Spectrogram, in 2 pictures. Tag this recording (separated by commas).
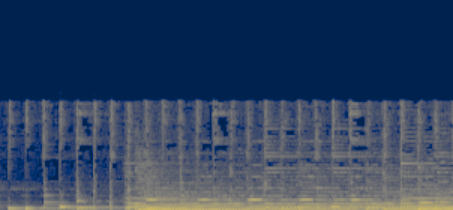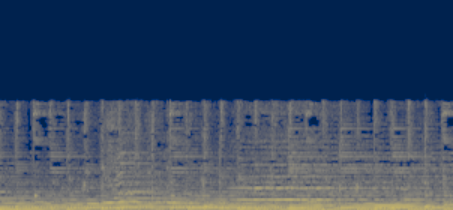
Music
